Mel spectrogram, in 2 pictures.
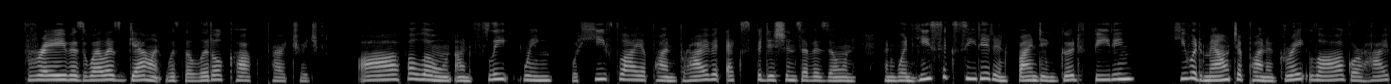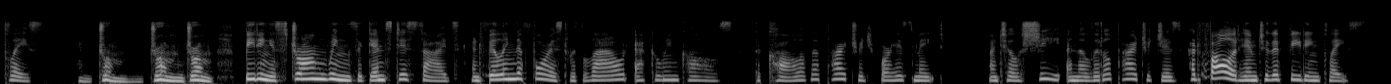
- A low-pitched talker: No, high, 195 Hz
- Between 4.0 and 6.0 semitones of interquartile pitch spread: No, average, 3.6 semitones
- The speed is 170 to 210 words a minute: Yes, average, 175 wpm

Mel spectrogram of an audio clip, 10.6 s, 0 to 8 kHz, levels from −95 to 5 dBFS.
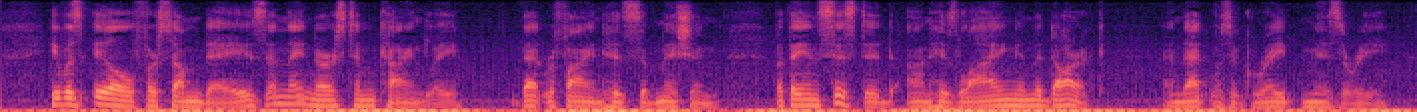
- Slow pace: No, average, 170 wpm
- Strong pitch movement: No, average, 4.0 semitones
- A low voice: Yes, very low, 95 Hz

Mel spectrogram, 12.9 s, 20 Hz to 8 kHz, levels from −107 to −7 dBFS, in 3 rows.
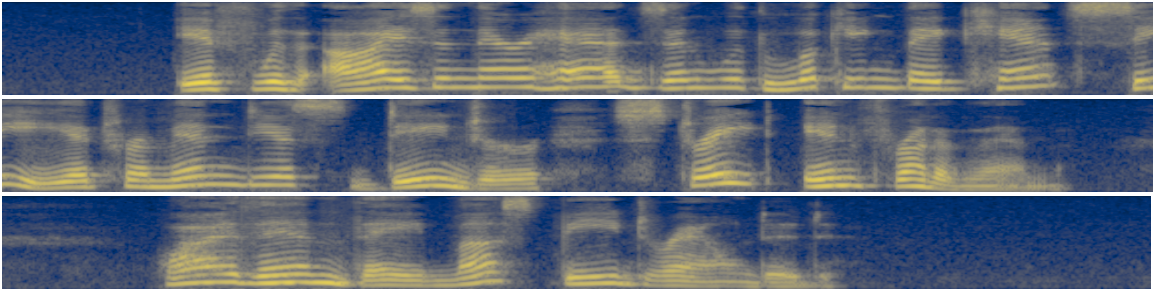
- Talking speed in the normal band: No, slow, 125 wpm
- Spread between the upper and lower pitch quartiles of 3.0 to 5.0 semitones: No, wide, 5.4 semitones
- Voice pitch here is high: Yes, high, 230 Hz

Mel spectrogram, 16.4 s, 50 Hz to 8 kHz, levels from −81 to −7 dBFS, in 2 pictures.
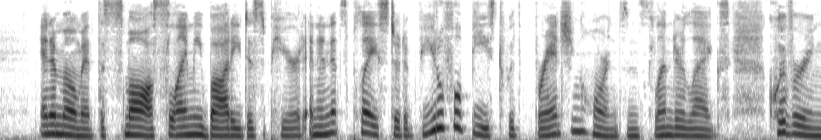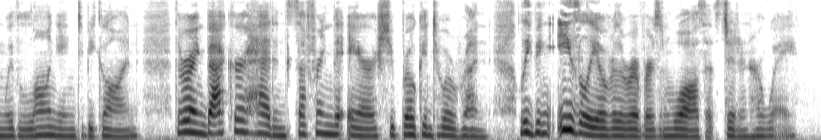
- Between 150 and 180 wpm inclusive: No, average, 195 wpm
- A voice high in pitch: No, medium, 160 Hz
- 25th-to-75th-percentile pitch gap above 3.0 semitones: Yes, average, 4.1 semitones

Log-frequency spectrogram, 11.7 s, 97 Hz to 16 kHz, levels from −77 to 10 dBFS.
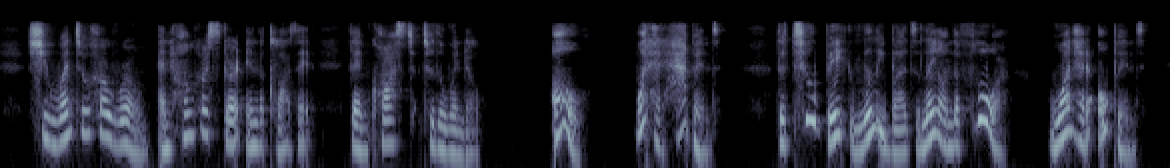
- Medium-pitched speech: No, high, 210 Hz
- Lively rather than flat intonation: Yes, wide, 6.0 semitones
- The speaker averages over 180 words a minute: No, average, 170 wpm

